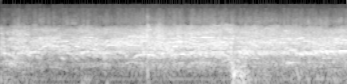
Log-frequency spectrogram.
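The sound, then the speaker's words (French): A crowd bursts into a room with a dense, loud roar of many overlapping shouting voices, steady throughout, with a dull thump partway through. “La foule envahit la pièce.”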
